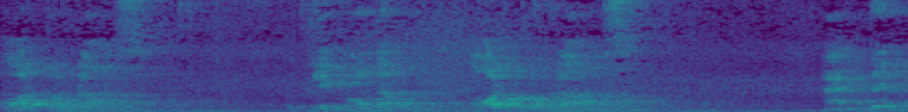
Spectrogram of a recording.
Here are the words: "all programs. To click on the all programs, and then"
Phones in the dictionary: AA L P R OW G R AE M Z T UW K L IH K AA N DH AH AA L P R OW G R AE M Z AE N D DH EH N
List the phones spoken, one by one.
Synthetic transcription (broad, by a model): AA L P R OW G R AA M S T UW K L IH K AA N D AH AA L P R OW G R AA M S AE N D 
